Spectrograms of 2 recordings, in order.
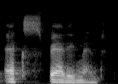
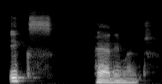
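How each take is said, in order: First: "experiment" said as EKS-periment; wrong first vowel. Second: "experiment" begun with a short IKS, then a gap; slow IKS... periment for "experiment"; reduced first vowel. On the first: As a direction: open "experiment" on a full E sound. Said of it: "this is not experiment". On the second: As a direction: say "experiment" slowly, opening on IKS. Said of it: "we say ick". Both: Shown as a demonstration.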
